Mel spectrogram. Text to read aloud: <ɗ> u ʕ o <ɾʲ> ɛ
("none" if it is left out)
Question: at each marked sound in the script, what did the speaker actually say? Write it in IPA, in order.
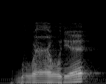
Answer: ɠ, ɾʲ

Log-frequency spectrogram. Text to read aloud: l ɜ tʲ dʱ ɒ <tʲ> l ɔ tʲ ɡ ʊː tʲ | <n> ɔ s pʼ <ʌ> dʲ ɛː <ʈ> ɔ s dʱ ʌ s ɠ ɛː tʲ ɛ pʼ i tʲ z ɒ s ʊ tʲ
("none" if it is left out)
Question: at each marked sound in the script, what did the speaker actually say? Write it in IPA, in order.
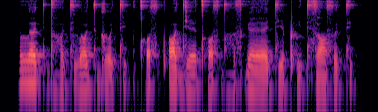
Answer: tʲ, tʼ, ɒ, tʼ

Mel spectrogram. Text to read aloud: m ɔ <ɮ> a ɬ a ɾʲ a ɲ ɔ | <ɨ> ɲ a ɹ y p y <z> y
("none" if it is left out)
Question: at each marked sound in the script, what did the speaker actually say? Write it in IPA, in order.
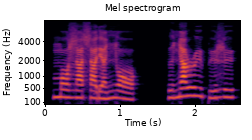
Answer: ɮ, ɨ, ɮ

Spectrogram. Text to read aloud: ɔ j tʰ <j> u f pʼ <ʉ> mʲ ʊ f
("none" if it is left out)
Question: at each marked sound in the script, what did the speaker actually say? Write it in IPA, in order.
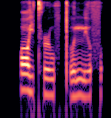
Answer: ɹ, ʊ

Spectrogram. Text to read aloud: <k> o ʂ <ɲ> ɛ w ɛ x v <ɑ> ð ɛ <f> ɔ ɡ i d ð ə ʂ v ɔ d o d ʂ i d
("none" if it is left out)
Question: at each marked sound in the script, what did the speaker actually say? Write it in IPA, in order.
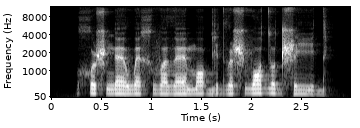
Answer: x, ŋ, ɐ, m

